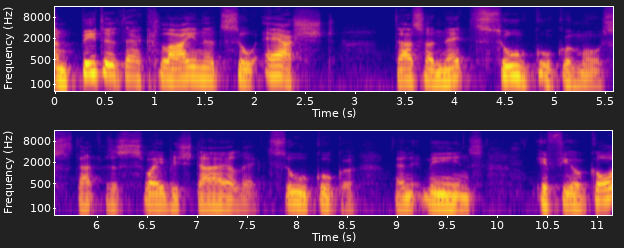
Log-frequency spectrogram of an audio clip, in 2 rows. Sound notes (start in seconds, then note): 7.3 german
